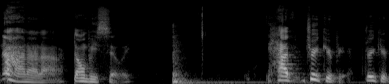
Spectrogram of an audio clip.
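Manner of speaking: acted-out, insistent, stern, firm man's voice. Retelling how the consultant insisted the coder stay: imitating a stern man. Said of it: "in a really, really, like, stern man".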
